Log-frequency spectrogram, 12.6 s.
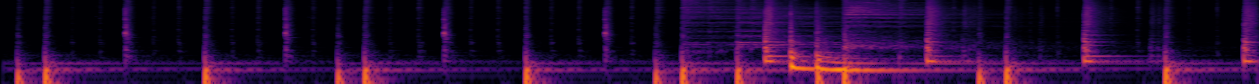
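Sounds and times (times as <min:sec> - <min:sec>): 
drums: 0:00.0 - 0:12.5.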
